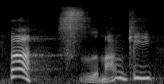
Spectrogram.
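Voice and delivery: high, contemptuous hmph before 死monkey; high demoness spitting 死monkey; scornful princess. Acted. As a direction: sneer 死monkey at him. Princess scoffs.

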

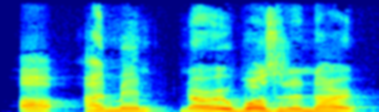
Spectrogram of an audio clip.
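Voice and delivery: flustered teacher. Retold or imitated. Teacher backpedalling.

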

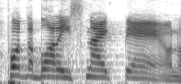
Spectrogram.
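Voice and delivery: high, rough ocker bark; gruff Aussie bark. Retold or imitated. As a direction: bark it like an old outback poppy. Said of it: "pops up out of some sand and goes".

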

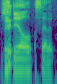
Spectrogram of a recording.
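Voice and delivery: drawn-out, quiet insistence; slow, emphatic repeat. Real, not acted. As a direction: spell it out slowly to close the argument. Repeats retort slowly for emphasis.

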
